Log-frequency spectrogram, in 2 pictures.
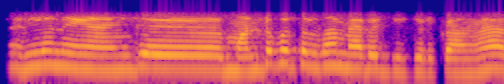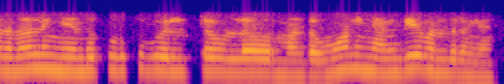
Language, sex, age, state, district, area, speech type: Tamil, female, 18-30, Tamil Nadu, Thoothukudi, rural, conversation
